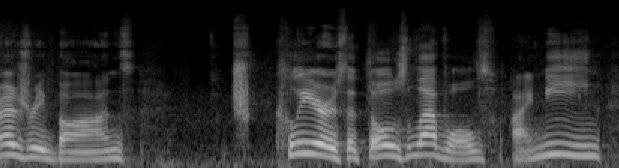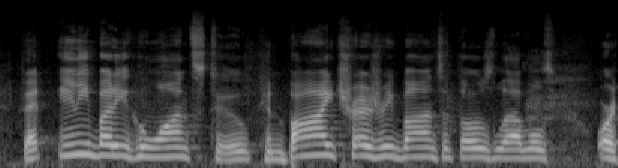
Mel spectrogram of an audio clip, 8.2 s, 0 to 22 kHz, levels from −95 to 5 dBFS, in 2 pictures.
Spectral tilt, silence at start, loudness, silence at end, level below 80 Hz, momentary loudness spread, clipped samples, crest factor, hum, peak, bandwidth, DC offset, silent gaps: -6 dB/octave; 0 s; -33 LUFS; 0 s; -64 dBFS; 12 LU; under 0.1%; 18 dB; none; -14 dBFS; 14 kHz; under 0.1%; none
